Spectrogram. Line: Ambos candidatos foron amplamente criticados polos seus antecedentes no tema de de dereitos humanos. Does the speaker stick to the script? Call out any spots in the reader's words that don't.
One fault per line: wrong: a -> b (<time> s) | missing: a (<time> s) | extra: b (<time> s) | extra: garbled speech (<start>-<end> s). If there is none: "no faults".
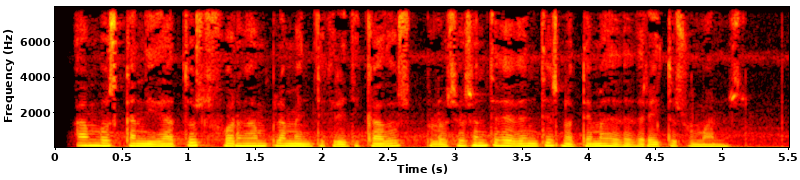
no faults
